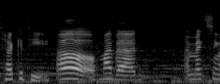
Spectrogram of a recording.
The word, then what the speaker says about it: Hecate: Then we got Hecate, which Madison, you don't know. I thought it was a cat. No, it's Hecate.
